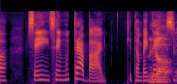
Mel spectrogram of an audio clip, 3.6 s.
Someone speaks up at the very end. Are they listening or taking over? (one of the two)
taking over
